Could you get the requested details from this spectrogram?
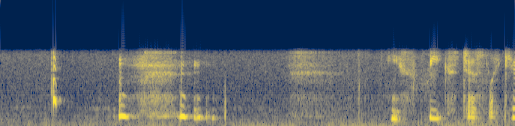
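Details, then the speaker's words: Newborn baby with mild jaundice, lying by a sunny window, has hiccups: brief, sharp, irregular catches in his breathing, with faint soft baby noises between them. "This is, and he has the hiccups right now for the first time, I think. There it is. That's the cutest little hiccups."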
